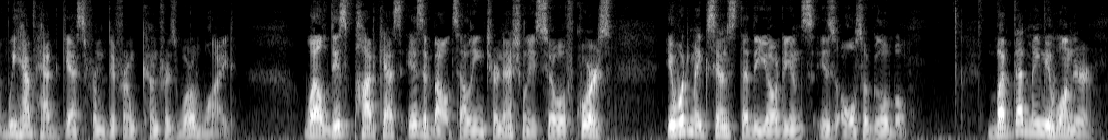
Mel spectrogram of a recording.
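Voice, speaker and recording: Male podcast host with a mid-range voice. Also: mid-range voice. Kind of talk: scripted intro and interview questions.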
